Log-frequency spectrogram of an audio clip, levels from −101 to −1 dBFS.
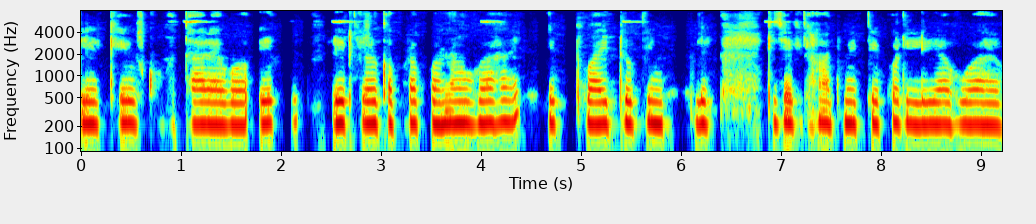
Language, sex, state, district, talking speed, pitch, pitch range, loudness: Hindi, female, Bihar, Araria, 175 wpm, 220 Hz, 215-225 Hz, -16 LUFS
